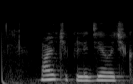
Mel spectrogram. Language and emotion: Russian, neutral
